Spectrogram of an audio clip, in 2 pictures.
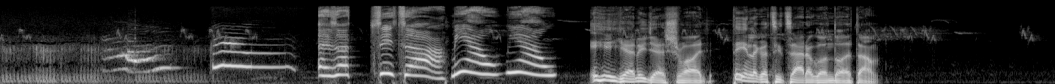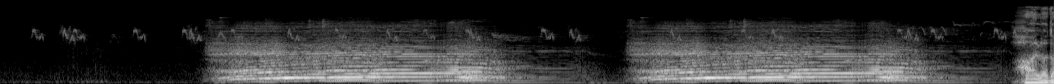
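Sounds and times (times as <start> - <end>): cow mooing: 12.6 - 20.6.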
